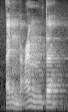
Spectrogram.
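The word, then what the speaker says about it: أنعمت: Contohnya adalah an'amta. An'amta dibaca jelas.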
